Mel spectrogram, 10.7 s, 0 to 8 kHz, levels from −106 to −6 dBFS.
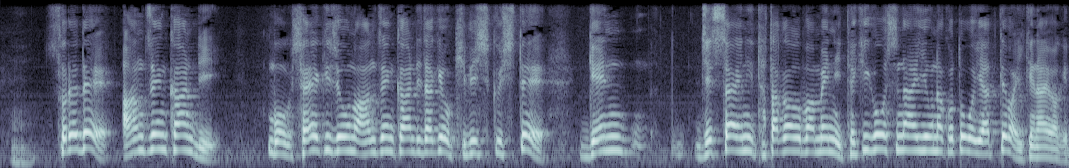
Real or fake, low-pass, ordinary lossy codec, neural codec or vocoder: real; 7.2 kHz; none; none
